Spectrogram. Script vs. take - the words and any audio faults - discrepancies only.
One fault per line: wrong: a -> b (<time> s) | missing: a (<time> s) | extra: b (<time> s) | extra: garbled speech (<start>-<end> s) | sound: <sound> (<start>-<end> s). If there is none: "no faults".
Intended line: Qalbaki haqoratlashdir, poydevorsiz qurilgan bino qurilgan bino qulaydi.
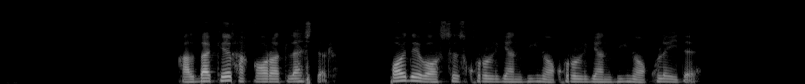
no faults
